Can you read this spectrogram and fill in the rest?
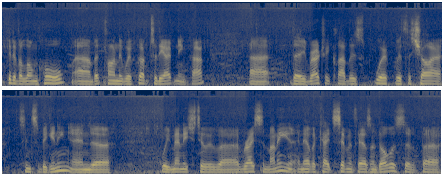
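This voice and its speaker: An Australian man speaks in a local news interview as a club president. He talks plainly, with some fillers and restarts, at a middle pitch. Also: moderate pace.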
